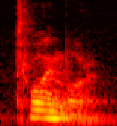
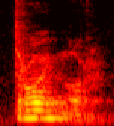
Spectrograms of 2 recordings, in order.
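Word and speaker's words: draumur: In Icelandic, the word is spelled the same way, except with a U between the M and the R, and this is pronounced Troimur, Troimur.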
